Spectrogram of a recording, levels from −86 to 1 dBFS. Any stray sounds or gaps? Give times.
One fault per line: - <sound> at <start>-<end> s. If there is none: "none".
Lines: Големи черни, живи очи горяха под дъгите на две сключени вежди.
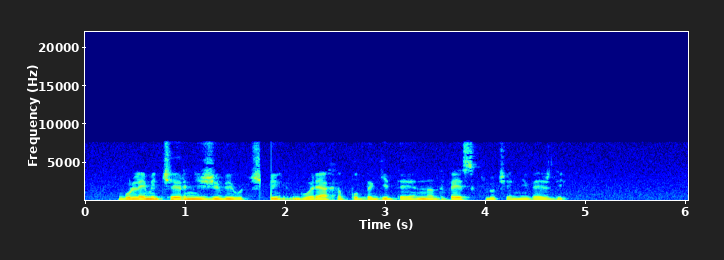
- dropout at 1.7-1.9 s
